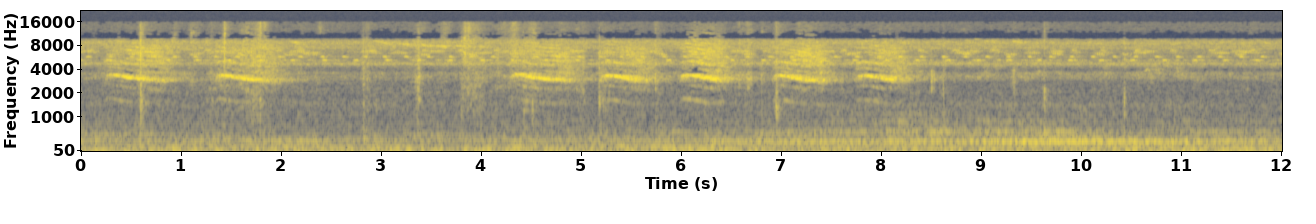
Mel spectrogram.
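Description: Outdoor ambience: a bird gives short downslurred chirps about eight times over the first eight seconds, over a steady insect drone and a low hum that swells in the second half. Faint ticks of paper being handled come in between.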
